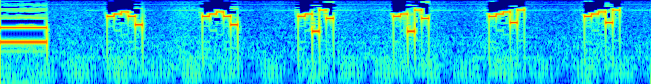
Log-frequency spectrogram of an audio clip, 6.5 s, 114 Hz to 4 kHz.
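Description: Five-tone selective call (ZVEI), heard as quick runs of five tones, tones of about 70 ms. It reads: 89084 89084 89117 89117 89055 89055
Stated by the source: ZVEI five-tone selective call 89094, received on SDR.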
